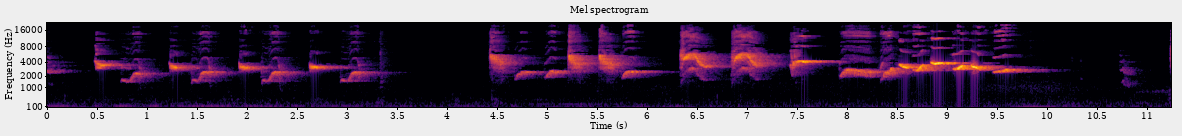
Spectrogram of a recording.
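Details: Lively wambi mini song used as a bird-catching lure: a string of paired, descending whistled notes about every half second, then varied sharp chirps and a long buzzy warbled phrase before falling silent.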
